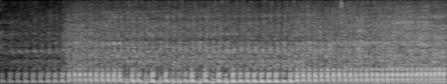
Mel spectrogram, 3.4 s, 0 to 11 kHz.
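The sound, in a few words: MOTOPRO 300 motorcycle riding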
